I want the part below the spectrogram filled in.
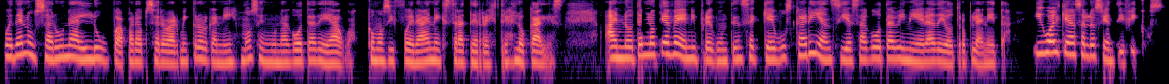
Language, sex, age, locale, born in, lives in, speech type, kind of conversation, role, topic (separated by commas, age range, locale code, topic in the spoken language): Spanish, female, 25-29, es-VE, Venezuela, United States, read, expert-assistant, expert, ¿Cómo puedo equilibrar mi curiosidad por la vida en otros planetas con mis responsabilidades diarias en la Tierra?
